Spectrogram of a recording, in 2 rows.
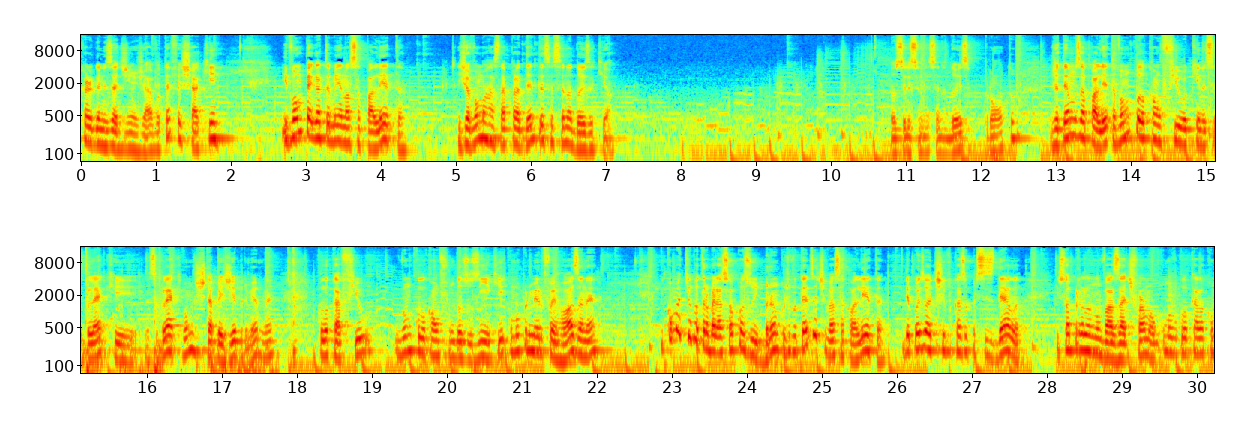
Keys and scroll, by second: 15.2 Return, 15.4 b, 15.9 g, 16.1 Return, 16.9-18.1 typing, 22.7 v.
